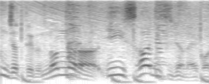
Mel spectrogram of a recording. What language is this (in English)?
Japanese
